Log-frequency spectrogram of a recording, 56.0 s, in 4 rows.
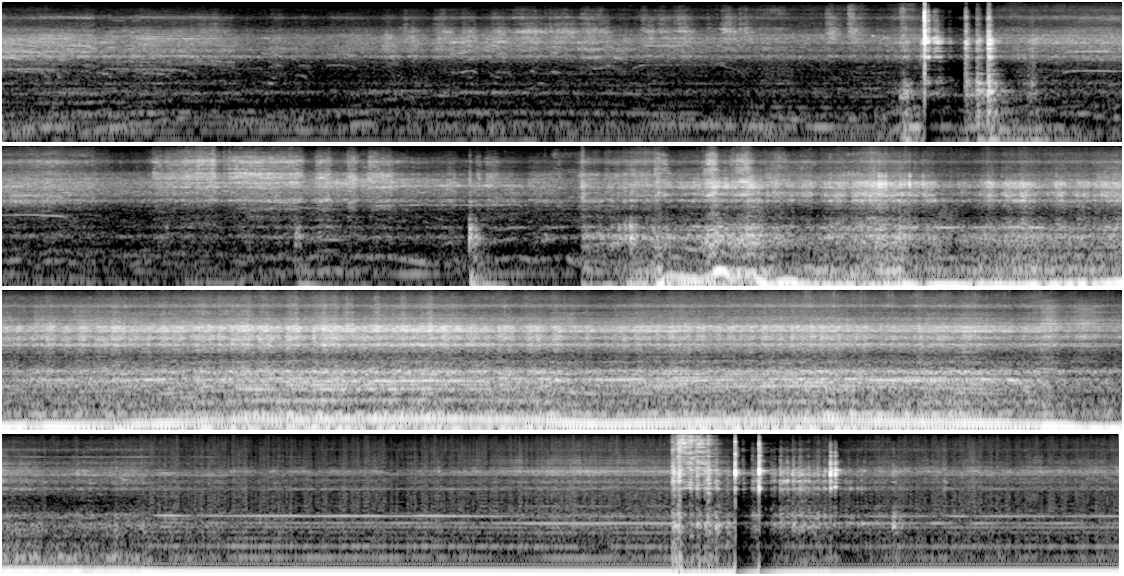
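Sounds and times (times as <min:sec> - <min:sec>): car engine revving: 0:15.0 - 0:55.9
short clatter: 0:50.4 - 0:53.3.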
